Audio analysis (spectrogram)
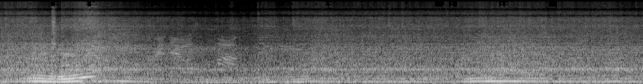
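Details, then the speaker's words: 1985 Yamaha XL-V 540 race-build vintage sled, two-stroke, warm from just running, idle set a little high: crisp buzz climbing quickly on throttle blips, dropping cleanly back to fast idle; quieter than owner wants; healthy revving. "I'll start it up. It's not nearly as loud as I almost want it to be, but it sounds good."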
